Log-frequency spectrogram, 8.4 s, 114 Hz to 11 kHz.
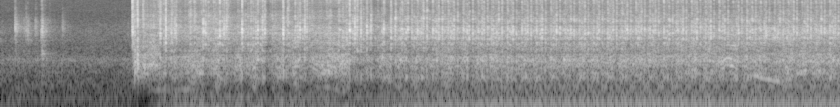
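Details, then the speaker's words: Replacement flathead (35/6 block, fitted with known good parts) for 1934 Ford on a run stand with open headers, first start with choke before adding coolant; catches after short crank, steady even idle, good oil pressure; normal. "headers make it sound cooler than it is all right well we got a good oil pressure and uh everything else seems all right"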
